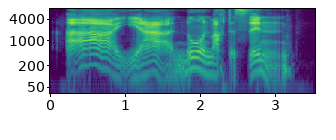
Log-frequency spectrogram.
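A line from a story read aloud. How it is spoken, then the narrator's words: Croaking. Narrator (German): krächzte er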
